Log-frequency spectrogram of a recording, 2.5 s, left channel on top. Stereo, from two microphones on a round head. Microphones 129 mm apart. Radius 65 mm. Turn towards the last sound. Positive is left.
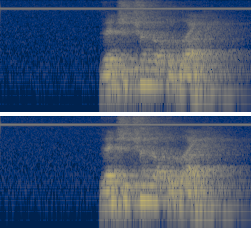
turn(degrees=-35)  # may be behind; listen again after turning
